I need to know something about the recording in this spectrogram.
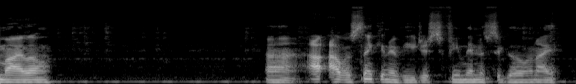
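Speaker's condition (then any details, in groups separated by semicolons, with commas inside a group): No condition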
